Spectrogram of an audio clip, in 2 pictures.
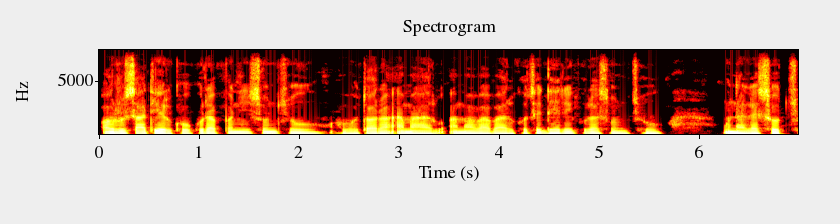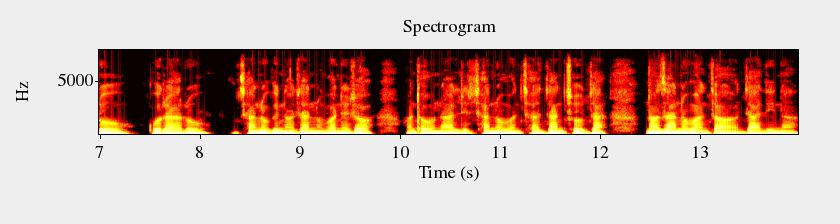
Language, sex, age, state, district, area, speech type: Nepali, male, 18-30, West Bengal, Darjeeling, rural, spontaneous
